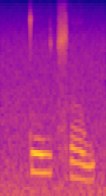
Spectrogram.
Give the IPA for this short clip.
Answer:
t̪ o˥ w t͡sʰ ɐ˨˩ w

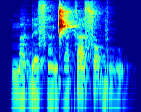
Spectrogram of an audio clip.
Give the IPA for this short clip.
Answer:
m a˨ ɡ͡b ɛ˨ s ã˨ d͡ʒ a˨˦ k a˦ s ɔ˦˨ b u˨

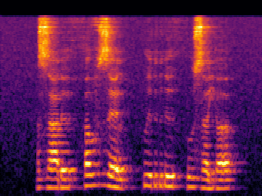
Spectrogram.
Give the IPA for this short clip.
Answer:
z a ɾ ɘ h ɐ v z ɛ l pː ɨ r ɨ h u z ɐ j ɐ

